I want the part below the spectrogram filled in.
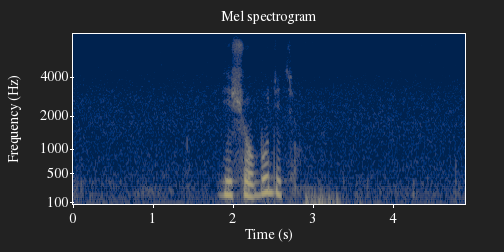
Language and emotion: Russian, neutral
